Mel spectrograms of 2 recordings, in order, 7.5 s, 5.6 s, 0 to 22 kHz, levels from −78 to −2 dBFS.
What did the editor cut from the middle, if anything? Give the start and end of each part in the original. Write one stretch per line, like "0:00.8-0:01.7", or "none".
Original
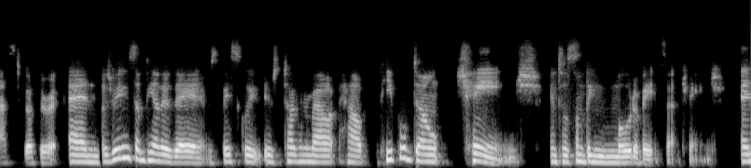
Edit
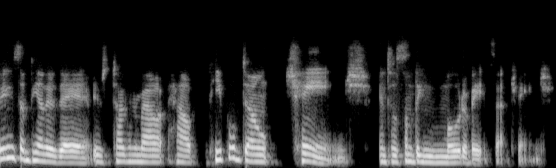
0:02.1-0:02.6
